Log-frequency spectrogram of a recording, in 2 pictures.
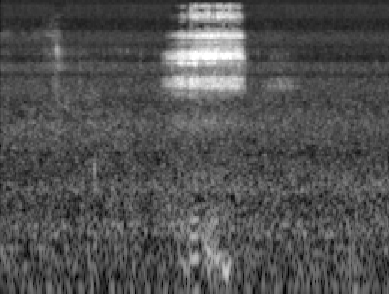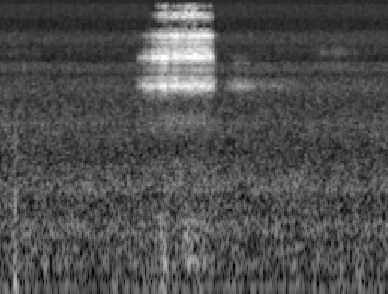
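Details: Sleeping pet Beagle snoring at home, a soft rasping breath sounding roughly every three and a half seconds over low background rumble.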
